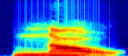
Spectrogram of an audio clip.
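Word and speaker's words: now: সো দুইটা উচ্চারণ হচ্ছে, একটা হচ্ছে নো, নো, আর একটা উচ্চারণ হচ্ছে নাও, নাও, নাও, নাও, এখন।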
